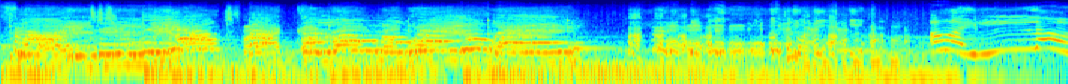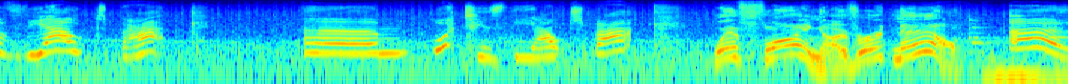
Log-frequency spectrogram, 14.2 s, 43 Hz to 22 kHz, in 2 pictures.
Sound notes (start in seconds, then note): 4.2 all laugh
